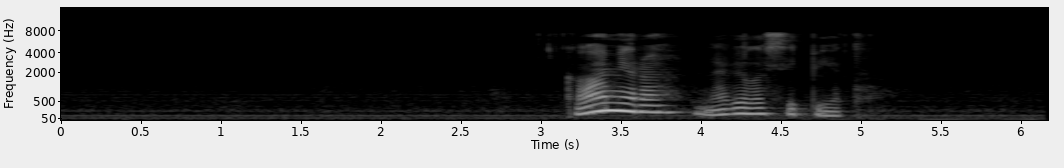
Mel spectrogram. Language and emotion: Russian, neutral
